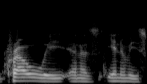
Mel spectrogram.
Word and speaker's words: Crowley: His friends called him Crowley and his enemies called him Crowley.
